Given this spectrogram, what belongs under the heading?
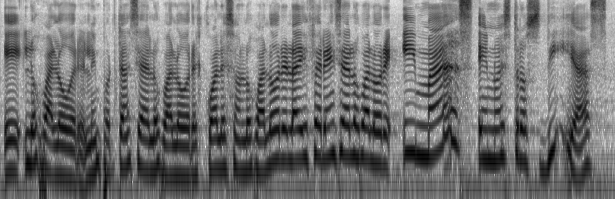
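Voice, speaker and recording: A woman's voice: medium pitch, moderate pace, slight background noise. Reflective Dominican woman school director. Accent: Dominican Spanish. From Dominican Republic. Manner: reflective, many hesitations. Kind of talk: interview answers.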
